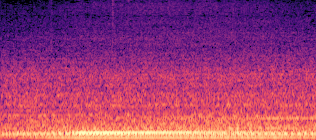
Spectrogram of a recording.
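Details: Chevrolet Camaro driving: steady low hum under the road noise; owner suspects a bad wheel bearing, not confirmed.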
